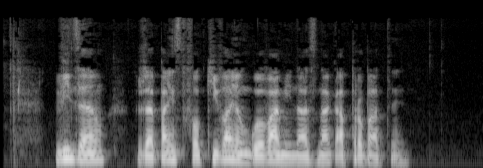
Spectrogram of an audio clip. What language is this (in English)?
Polish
